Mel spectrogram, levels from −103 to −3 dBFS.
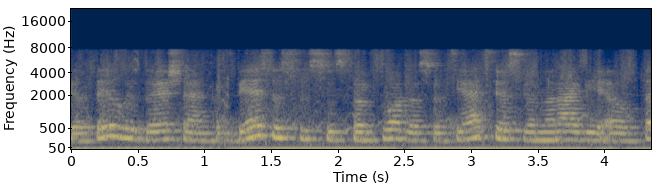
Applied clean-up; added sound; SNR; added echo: neural separator model SepFormer DNS4.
